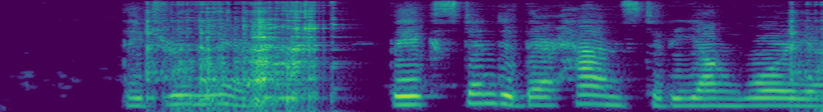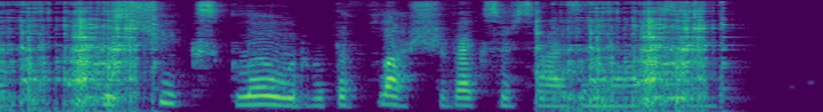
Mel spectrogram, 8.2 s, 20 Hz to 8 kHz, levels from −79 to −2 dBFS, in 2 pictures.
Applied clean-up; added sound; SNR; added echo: classical method log-MMSE.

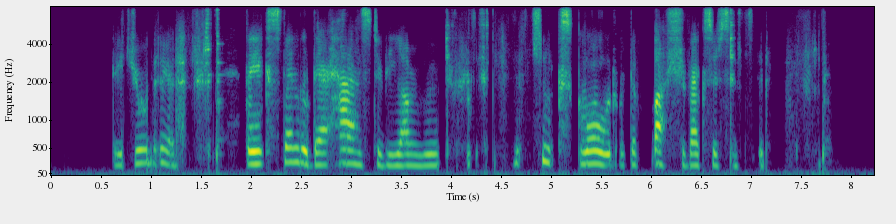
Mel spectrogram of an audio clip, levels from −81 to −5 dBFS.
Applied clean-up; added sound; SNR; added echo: neural diffusion model UNIVERSE++.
